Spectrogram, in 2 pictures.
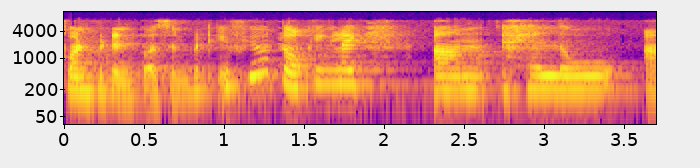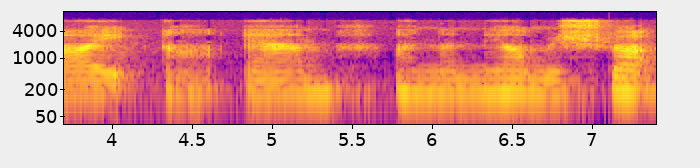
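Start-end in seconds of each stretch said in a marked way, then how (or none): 2.3-7.4 very slow, unsure, halting, full of fillers. Showing how a hesitant self-introduction sounds, hesitant with fillers. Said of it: "the person will know in seconds that you are a very hesitant person".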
